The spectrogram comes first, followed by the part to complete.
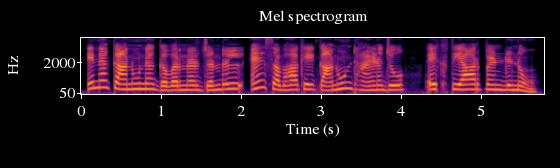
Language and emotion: Sindhi, neutral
